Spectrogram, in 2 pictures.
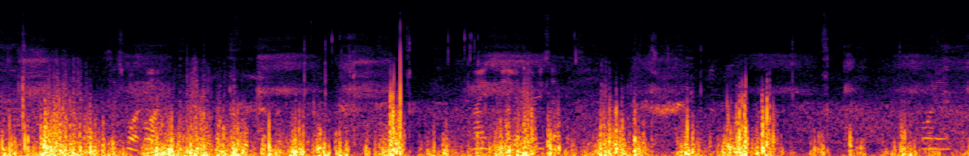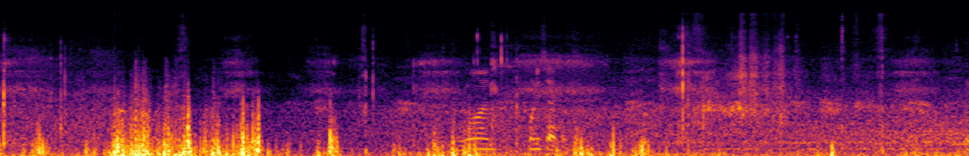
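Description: A man drops onto grass with dull thuds, again and again.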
